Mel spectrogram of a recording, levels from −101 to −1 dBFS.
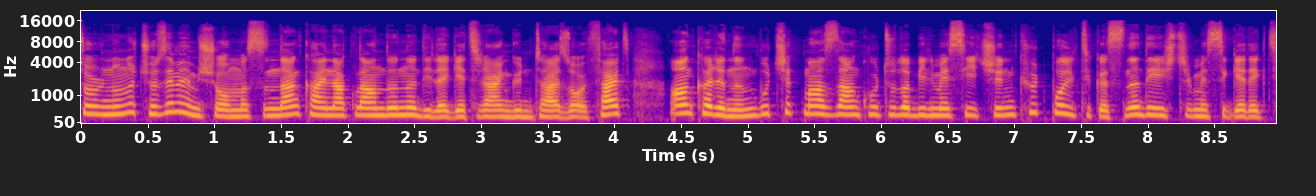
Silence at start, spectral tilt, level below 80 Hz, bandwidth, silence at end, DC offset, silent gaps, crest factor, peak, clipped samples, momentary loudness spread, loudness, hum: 0 s; -4 dB/octave; -72 dBFS; 16 kHz; 0 s; under 0.1%; none; 18 dB; -2 dBFS; under 0.1%; 6 LU; -22 LUFS; none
